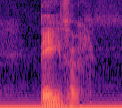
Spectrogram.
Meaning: 1. beaver (rodent of the genus Castor) 2. European beaver (Castor fiber)
- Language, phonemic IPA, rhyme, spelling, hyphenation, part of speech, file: Dutch, /ˈbeː.vər/, -eːvər, bever, be‧ver, noun, Nl-bever.ogg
